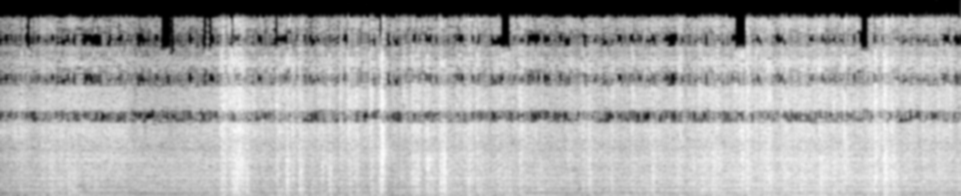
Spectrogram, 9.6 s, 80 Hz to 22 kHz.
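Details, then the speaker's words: Car whose drive wheels lock up and stall the engine above 10 mph, with wheels spinning at speed: uneven clatter and rattling roll over the gear hum. Broken material is tumbling in the fluid inside the transaxle. "And once we're faster, you can hear that material rolling around in there once the gears pick up that fluid, and also the material that's in it as it washes around inside the gearbox."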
